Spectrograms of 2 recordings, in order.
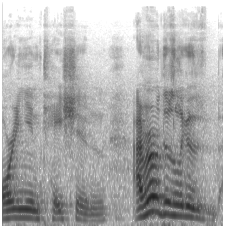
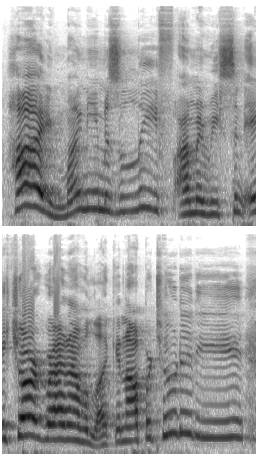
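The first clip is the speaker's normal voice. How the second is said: overeager job pitch; 9 semitones higher, 7 dB louder than usual. Retold or imitated. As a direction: sell yourself a bit too hard. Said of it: "I'm like".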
